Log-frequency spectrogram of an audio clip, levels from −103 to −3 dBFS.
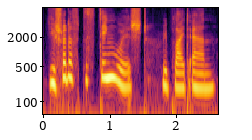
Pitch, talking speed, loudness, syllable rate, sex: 230 Hz, 135 wpm, -15 LUFS, 4.9 syllables/s, female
